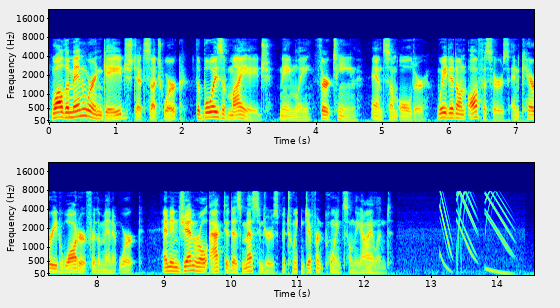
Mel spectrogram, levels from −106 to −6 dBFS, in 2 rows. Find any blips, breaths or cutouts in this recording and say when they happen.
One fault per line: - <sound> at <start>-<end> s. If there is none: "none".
- dropout at 11.0-11.1 s
- chirp at 13.1-14.3 s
